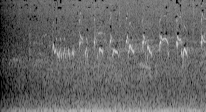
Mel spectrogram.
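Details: Eurasian curlew at low tide on the Ythan Estuary at Newburgh, Aberdeenshire, Scotland, in February: a quick run of short, sharp, slightly rising notes repeated several times a second over steady low wind rumble.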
